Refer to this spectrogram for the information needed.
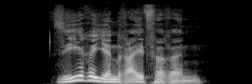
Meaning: inflection of serienreif: 1. strong genitive masculine/neuter singular comparative degree 2. weak/mixed genitive/dative all-gender singular comparative degree
- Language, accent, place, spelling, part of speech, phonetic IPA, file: German, Germany, Berlin, serienreiferen, adjective, [ˈzeːʁiənˌʁaɪ̯fəʁən], De-serienreiferen.ogg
